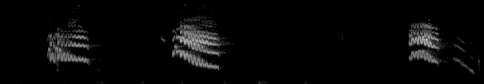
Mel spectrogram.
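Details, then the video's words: Parrot screeching three times, each call a rough, layered, falling squawk about half a second long, separated by short silences. "Parrot Sounds Videos Compilation | Mitthu Mitthu Parrot Sounds | मिट्ठू मिट्ठू |Funny parrot sound"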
